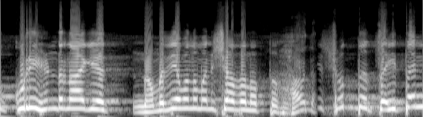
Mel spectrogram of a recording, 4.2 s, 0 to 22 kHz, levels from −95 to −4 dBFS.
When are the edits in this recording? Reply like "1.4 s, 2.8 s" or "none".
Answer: 3.2 s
